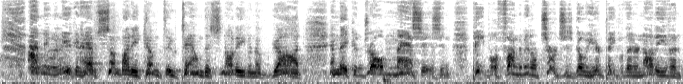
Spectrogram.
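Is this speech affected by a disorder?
Yes: vocal fold paralysis, bilateral; speaks with false vocal folds; pushes much air.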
